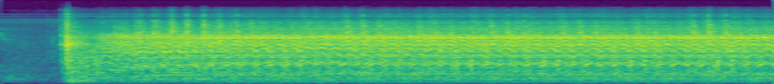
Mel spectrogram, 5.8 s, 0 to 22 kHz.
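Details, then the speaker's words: 1965 Minneapolis Moline G707 diesel tractor parked 13 years, fresh diesel with conditioner, half then full throttle: steady cranking whirr for five seconds with no firing beats; cranks but won't start, fuel system lost prime. "Come on. I guess we better stop and work on priming this thing a little more. I didn't think it'd lose prime that bad, but you just don't know."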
